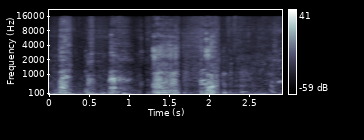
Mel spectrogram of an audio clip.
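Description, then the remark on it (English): A pig grunts and snorts repeatedly, a run of rough, nasal bursts with short gaps between them and no talking. “So that is a uh, grunt the pig, snort of freedom, the pig that was banned from walking because he was a pig uh, in council.”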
